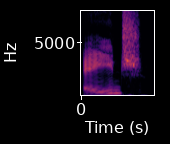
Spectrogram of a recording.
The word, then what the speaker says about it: age: The A is saying its name because there is another sneaky E, and sneaky E is silent. In the same box, we have it written in the same box because even though there's two letters, we only hear one sound, the soft G sound.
